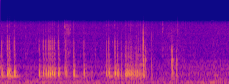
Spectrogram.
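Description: A domestic cat purring close to the microphone, coming in three or four short rattling bursts.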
